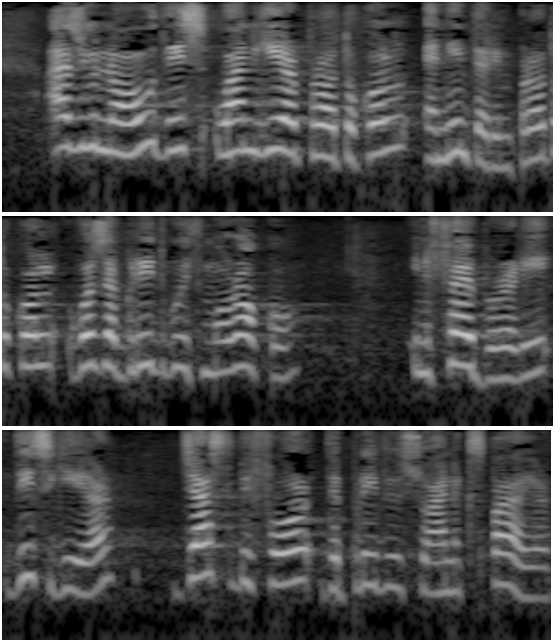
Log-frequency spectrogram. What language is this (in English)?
English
